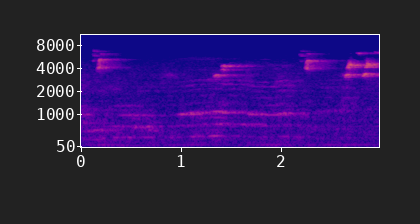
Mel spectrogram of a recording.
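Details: Spanish European goldfinch singing clean-style song (cante limpio), recorded the year before 22 August 2018: short bursts of high, tinkling twitters separated by quieter gaps, with faint low background noise.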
